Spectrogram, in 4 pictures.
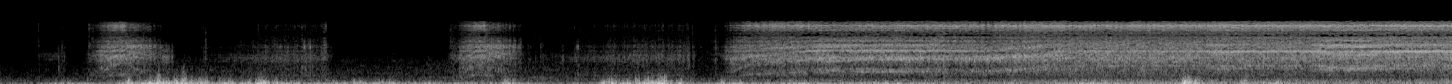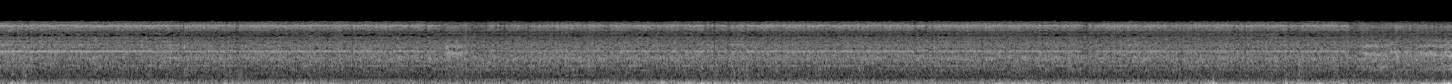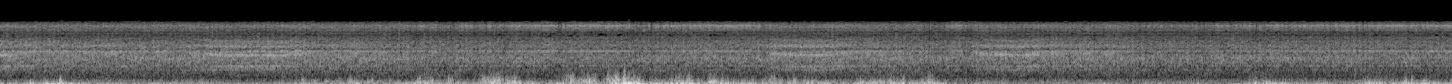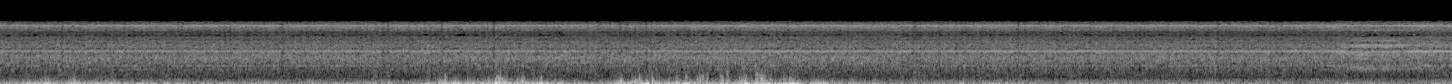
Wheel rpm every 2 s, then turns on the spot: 10, 10, 10, 30, 150, 210, 230, 230, 230, 230, 230, 230, 230, 230, 220, 230, 230, 230, 230, 220, 230, 230, 230, 230, 240, 230, 230, 230, 230.
2-4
